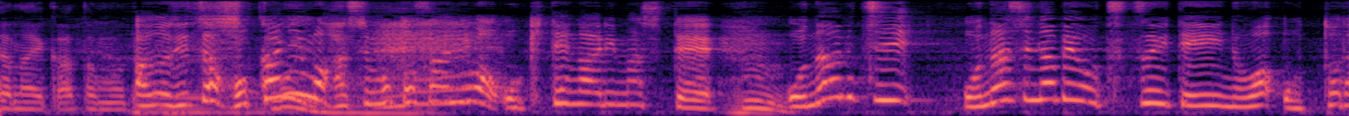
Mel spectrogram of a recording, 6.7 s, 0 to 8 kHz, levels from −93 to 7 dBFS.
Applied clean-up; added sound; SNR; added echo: none; none; none; reverberation time 0.2 s.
